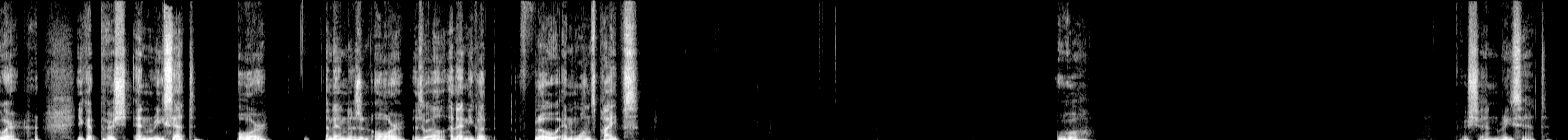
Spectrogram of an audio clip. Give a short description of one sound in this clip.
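A middle-aged man talks calmly and thoughtfully into a close microphone, with long pauses.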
